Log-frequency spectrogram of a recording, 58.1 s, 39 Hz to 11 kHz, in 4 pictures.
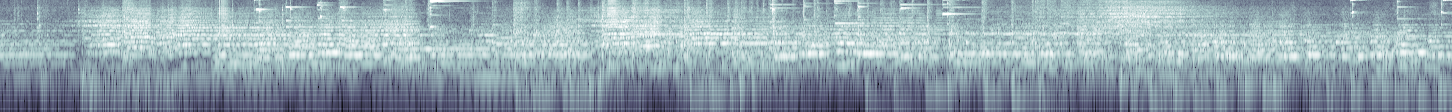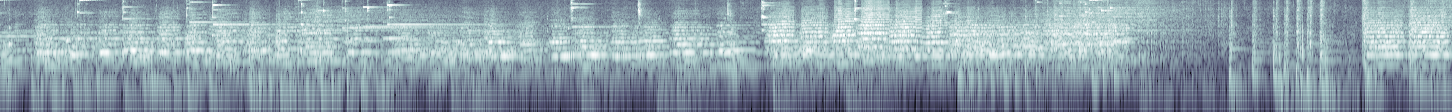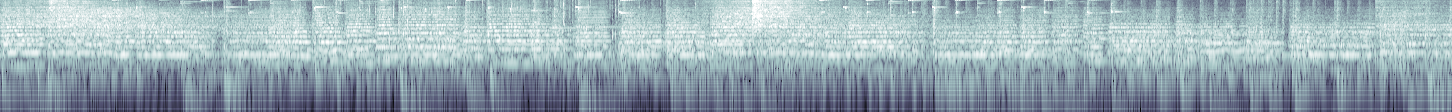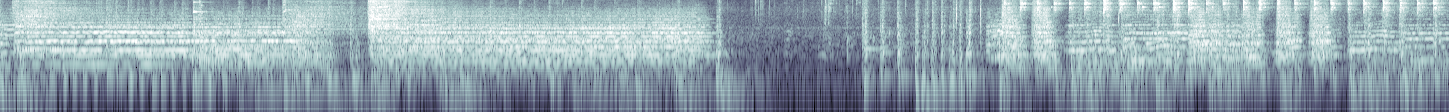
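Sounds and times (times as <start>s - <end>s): mallet percussion: 0.0s - 48.9s, 51.9s - 58.0s
marching band playing: 0.0s - 58.0s.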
